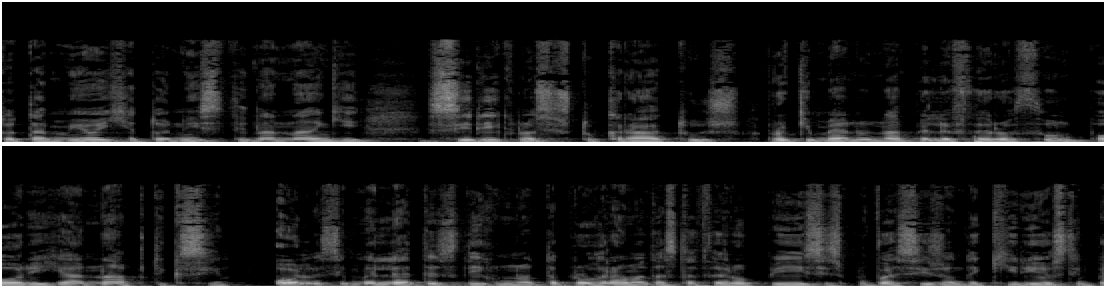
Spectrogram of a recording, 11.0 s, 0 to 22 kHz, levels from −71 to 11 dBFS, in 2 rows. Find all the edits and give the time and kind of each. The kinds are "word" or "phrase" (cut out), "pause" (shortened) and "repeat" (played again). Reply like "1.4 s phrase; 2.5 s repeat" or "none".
3.8 s pause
